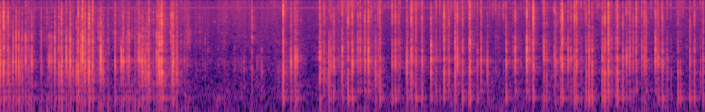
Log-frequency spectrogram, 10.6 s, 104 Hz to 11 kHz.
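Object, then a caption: Plastic game case. Fingernails tap and scratch rapidly on a plastic Battlefield 3 PS3 game case, first on the back and then on the front cover. The result is a dense run of short, dry, clicky taps with scratchy texture, broken by a brief quieter pause around three to four seconds before the fast tapping resumes.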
